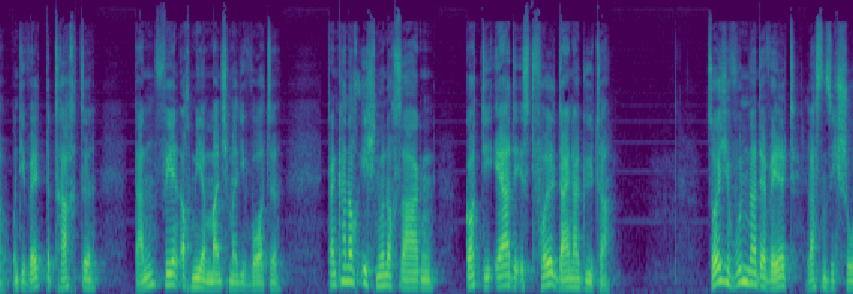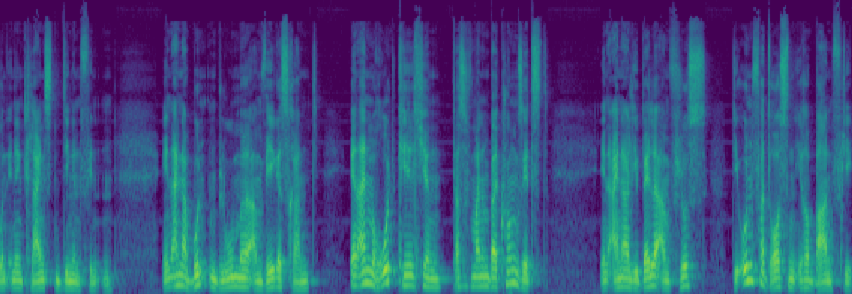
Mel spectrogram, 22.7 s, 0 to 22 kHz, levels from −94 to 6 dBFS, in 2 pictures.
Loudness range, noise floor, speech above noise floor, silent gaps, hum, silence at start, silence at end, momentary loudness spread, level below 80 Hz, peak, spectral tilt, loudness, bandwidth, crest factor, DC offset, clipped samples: 2 LU; -65 dBFS; 46 dB; none; none; 0 s; 0 s; 10 LU; -56 dBFS; 0 dBFS; -5.5 dB/octave; -20 LUFS; 18 kHz; 20 dB; under 0.1%; under 0.1%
